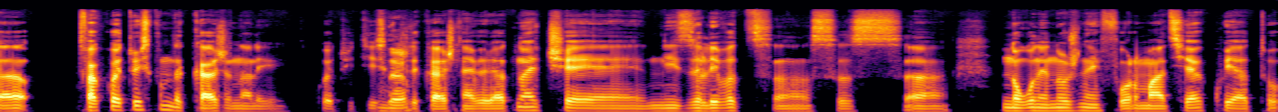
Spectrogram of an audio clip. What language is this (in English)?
Bulgarian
